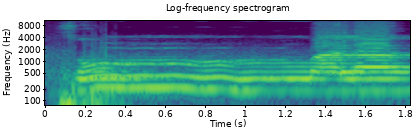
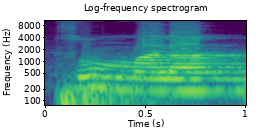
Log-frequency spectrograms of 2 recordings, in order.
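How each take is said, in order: First: The nasal sound is held long. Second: The nasal sound is cut short. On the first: The speaker calls it right. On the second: The speaker calls it wrong. "jangan summala gitu"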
